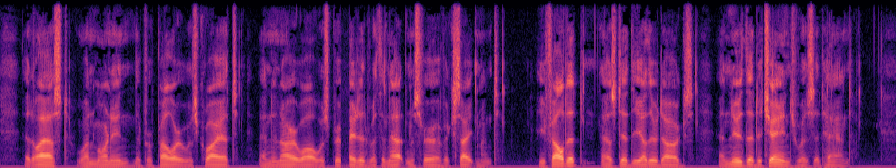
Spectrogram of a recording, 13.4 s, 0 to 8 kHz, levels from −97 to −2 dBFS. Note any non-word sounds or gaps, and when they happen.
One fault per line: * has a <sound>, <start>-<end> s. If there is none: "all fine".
* has a dropout, 5.1-5.2 s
